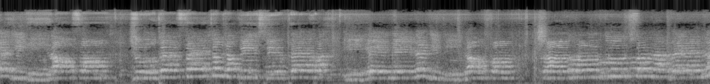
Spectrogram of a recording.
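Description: Children's choir singing together with women's voices, unaccompanied, in a continuous song with phrases a second or two long.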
